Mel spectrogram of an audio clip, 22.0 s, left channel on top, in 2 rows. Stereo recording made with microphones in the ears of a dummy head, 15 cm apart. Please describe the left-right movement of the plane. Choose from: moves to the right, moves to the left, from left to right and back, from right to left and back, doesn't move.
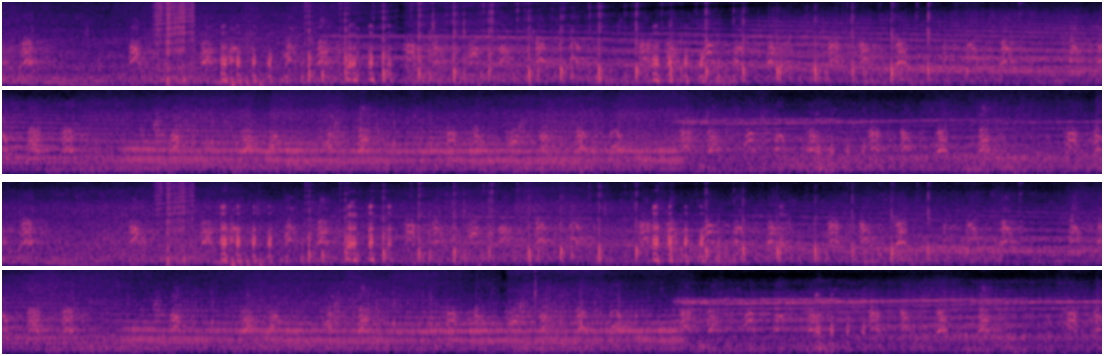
moves to the right.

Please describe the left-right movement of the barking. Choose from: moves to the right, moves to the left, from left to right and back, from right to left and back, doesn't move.
doesn't move.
